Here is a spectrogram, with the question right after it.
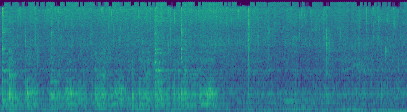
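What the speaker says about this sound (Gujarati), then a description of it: "સરસ એવી ડુંગળીને આપણે સાતળી લેવાની છે, લાઇટ પિંક કલર થાય ત્યાં સુધી" Onions sauté in a pan for vaghareli khichdi, a soft close sizzle broken by repeated stirring clicks and scrapes of a spoon against the pan.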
